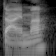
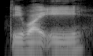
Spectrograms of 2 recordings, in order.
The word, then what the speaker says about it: Daima: According to Google, it's pronounced Daima, Dyemah, Daima.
